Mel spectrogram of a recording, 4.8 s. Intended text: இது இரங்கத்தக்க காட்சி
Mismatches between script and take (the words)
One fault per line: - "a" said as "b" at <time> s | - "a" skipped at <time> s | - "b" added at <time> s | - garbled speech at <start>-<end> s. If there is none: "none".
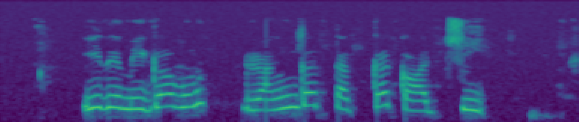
- "மிகவும்" added at 1.0 s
